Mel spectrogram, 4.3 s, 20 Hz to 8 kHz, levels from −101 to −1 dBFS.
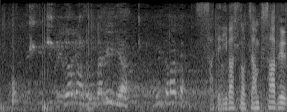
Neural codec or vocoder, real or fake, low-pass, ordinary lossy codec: none; real; 7.2 kHz; AAC, 48 kbps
